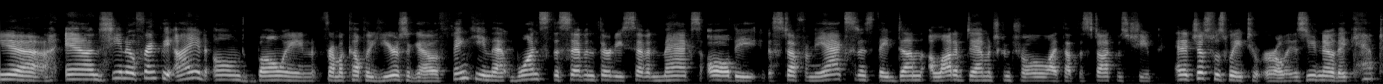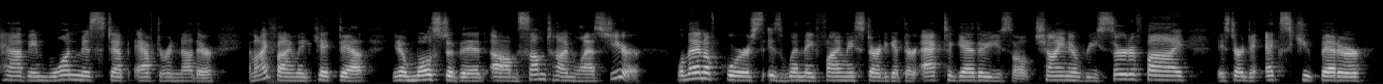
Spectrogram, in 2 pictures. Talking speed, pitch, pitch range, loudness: 205 wpm, 195 Hz, 180-215 Hz, -23 LUFS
